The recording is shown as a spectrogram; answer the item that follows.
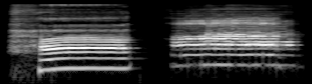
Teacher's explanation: اس حرف کو سختی کے ساتھ ادا کریں گے. جیم اس کو حلق میں سے نکالنا ہے اور ساتھ میں ہوا بھی ہونی چاہیے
